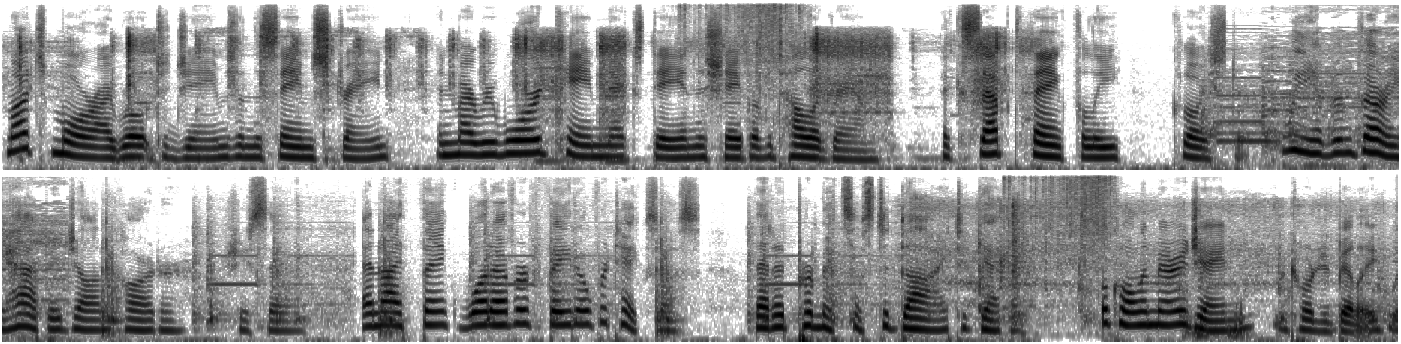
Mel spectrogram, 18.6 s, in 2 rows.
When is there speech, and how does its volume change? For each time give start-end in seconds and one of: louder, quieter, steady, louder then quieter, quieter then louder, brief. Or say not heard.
0.0-18.5 steady.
